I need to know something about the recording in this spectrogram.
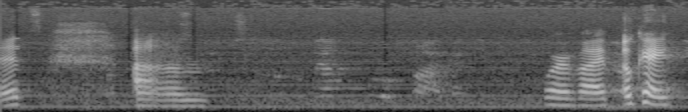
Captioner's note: faint voice from the audience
